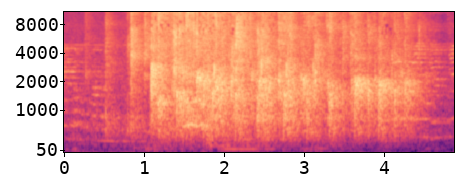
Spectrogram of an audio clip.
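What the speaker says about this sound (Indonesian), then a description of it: "Oke, tepuk tangan." Classroom audience bursts into applause after a brief lead-in, a fairly loud, dense clatter of many hands that holds steady for several seconds, with faint voices beneath.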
